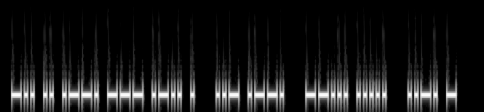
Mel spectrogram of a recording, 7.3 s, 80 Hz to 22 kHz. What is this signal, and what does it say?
Morse code, heard as a keyed tone, about 25 wpm, 700 Hz. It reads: DIPOLE UP 75 FT
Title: Practice QSO - Exchange 2 - Info - 25wpm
